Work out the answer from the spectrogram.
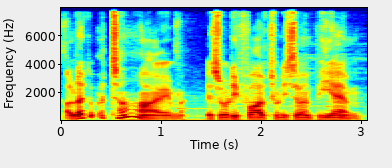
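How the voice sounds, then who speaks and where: A man's voice: lowish voice, wildly swooping pitch, a little fast, soft background music. A man reading a visual novel's story aloud as a let's player. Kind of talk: reading narration and character lines aloud.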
